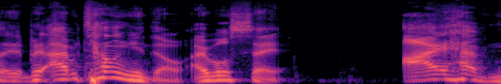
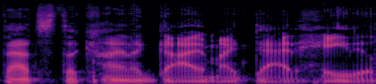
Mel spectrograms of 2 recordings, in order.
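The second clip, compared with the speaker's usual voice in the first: low, slow, much softer remark; wife's aside; 12 semitones lower, 10 dB quieter, slower than usual. Retold or imitated. Wife commenting on a bodybuilder, quiet low aside. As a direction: murmur a disdainful aside, slowly. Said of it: "she's like".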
